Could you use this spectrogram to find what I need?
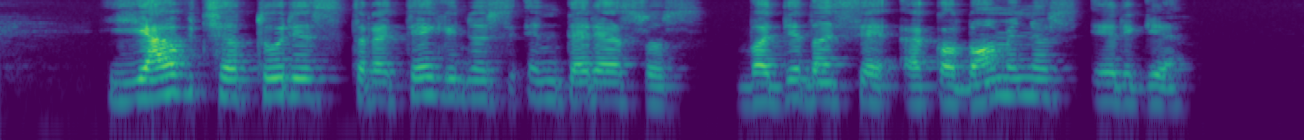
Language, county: Lithuanian, Panevėžys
